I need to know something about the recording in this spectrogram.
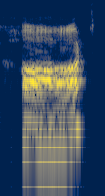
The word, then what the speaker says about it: heart: Now, in the long sound, you see, some people say hurt, it's wrong. It's heart, but R is not there in the pronunciation.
